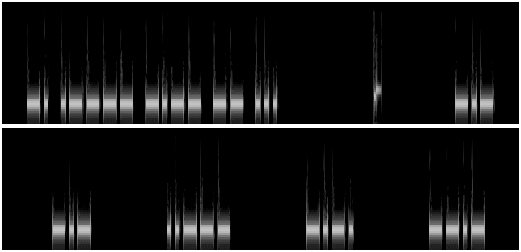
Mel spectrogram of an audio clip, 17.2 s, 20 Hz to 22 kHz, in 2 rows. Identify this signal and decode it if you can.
Morse code, heard as a keyed tone, about 17 wpm, spaced as for 9 wpm, 700 Hz. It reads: N1YMS KK2CQ
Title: USA Call Signs - 5 Characters - 6x Character Spacing - 17wpm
